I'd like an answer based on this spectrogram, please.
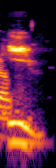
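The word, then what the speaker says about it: Yves: I don't want it it's eve it's pretty easy Eve Eve yes it's wonderful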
